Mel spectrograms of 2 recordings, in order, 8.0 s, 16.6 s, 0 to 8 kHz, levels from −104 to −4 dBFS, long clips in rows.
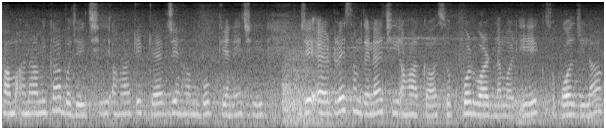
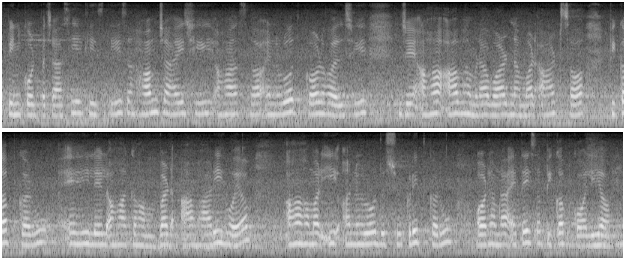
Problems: constant background noise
